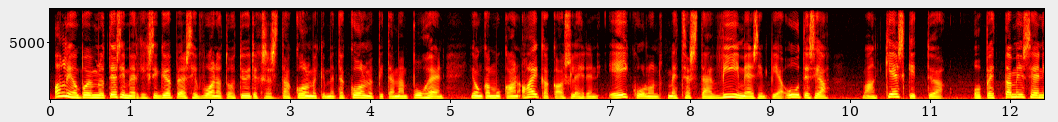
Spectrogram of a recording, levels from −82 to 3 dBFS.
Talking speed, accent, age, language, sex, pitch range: 95 wpm, native, 50-69, Finnish, female, 125-165 Hz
